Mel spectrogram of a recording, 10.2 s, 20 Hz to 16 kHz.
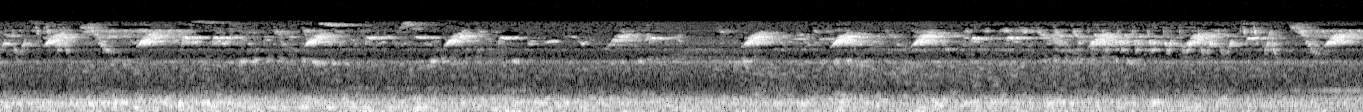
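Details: Young Northern goshawks being cared for at their nest, early June 2018: a sustained series of high, harsh, slightly rising calls, some in quick clusters, over constant background hiss.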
